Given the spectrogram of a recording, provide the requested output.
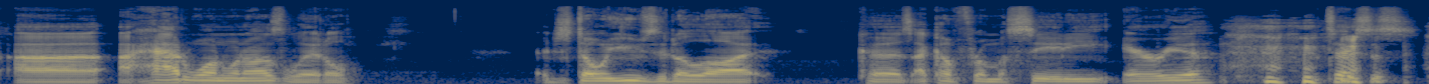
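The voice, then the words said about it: Texas accent. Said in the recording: “I don't really pull out my Texas accent that much, but here it is. I do have a Texas accent.”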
